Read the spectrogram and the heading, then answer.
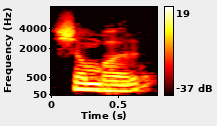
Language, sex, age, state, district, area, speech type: Marathi, male, 30-45, Maharashtra, Buldhana, urban, spontaneous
